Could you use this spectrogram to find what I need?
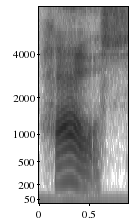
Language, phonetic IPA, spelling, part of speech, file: Polish, [ˈxaɔs], chaos, noun, Pl-chaos.ogg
